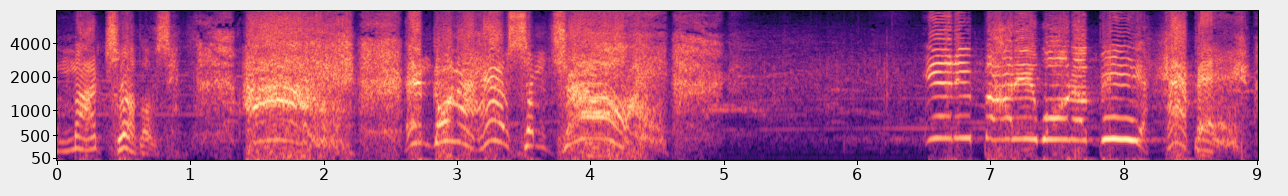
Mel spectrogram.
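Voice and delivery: loud vow that climbs to a shout; preaching at full force. Acted. Preacher calling the church to lay down its burdens, shouting. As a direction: build from firm resolve to a cry of joy.

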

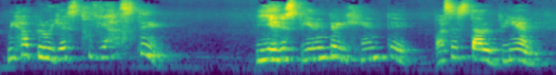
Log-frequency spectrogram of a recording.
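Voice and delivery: más suave, una mamá que da confianza; madre que anima. Retold or imitated. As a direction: tranquiliza a la hija con cariño. (la mamá le asegura a su hija que le irá bien en el examen, suave)

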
